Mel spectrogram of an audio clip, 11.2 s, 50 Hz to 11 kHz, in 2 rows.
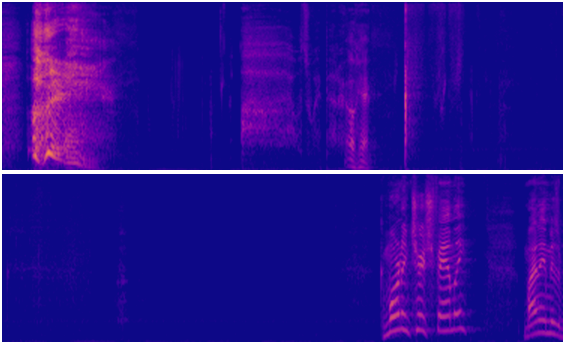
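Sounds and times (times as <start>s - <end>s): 
short raspy throat clearing: 0.3s - 1.1s
speech: 3.4s - 3.8s, 9.4s - 11.2s.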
